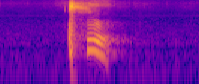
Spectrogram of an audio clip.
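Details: A baby sneezes while being recorded making cute noises: a single brief, sharp burst with a short voiced tail in a quiet room; sneeze.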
